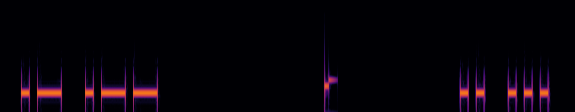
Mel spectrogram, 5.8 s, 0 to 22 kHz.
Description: Morse code, heard as a keyed tone, about 15 wpm, 700 Hz. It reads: AW IS
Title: Top Two Letter Combinations in Words 15wpm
